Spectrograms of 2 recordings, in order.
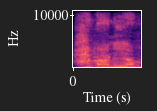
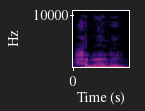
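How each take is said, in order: First: It is called out loudly. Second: It is said quietly.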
